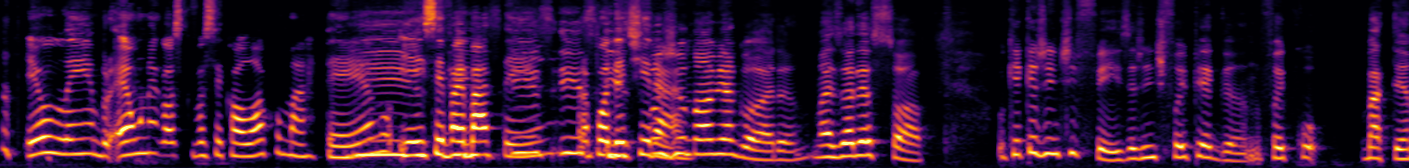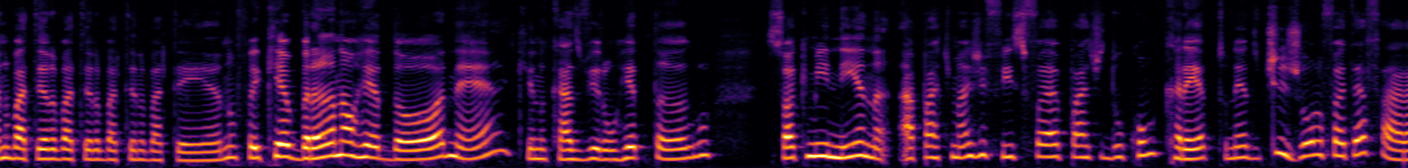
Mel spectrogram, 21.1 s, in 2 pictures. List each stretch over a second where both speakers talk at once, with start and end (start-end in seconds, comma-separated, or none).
2.6-5.2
